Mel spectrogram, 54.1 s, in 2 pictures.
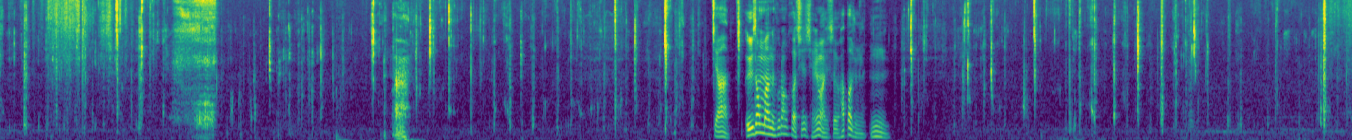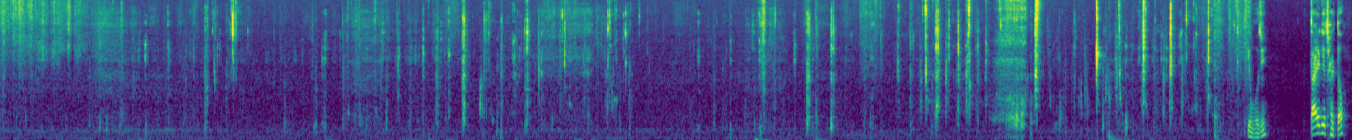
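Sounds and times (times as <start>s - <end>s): person chewing and biting food: 0.0s - 14.9s, 17.9s - 51.9s
mouth clicks and crunches: 40.9s - 51.9s.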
